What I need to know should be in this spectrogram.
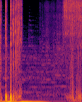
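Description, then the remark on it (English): A deck of playing cards being shuffled during a card game: two quick taps, then a steady papery riffling that swells louder near the end, with no talking. “And I got to shuffle again.”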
